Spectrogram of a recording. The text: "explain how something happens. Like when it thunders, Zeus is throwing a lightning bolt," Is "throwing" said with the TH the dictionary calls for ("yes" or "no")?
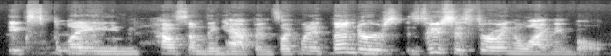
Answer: yes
